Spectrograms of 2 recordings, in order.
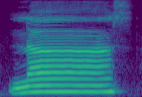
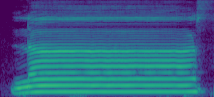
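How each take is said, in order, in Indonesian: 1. Vokal ditahan selama dua harakat. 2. Vokal ditahan selama enam harakat. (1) "Kalau dua harakat" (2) "Kalau enam harakat"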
